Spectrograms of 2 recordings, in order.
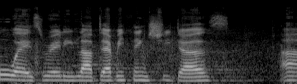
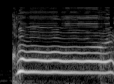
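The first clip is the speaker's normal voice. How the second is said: very high, very loud holler, word stretched out; 12 dB louder than usual. Asked for an impression, doing a Kit impression. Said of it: "we all do a bit of an impression of her".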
